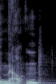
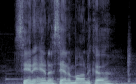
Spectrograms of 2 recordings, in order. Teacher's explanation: I have a California accent where I don't pronounce the T's in my words or consonants and kind of slur things together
